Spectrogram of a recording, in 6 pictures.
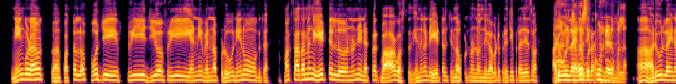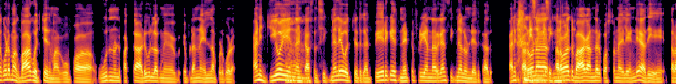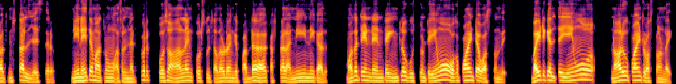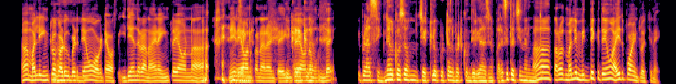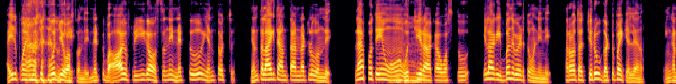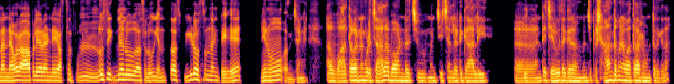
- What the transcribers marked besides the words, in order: in English: "ఫోర్ జీ ఫ్రీ జియో ఫ్రీ"; in English: "ఎయిర్టెల్"; in English: "నెట్‌వర్క్"; in English: "ఎయిర్టెల్"; other background noise; in English: "టవర్స్"; in English: "జియో"; in English: "సిగ్నల్"; in English: "నెట్ ఫ్రీ"; in English: "సిగ్నల్"; chuckle; in English: "సిగ్నల్"; in English: "ఇన్స్టాల్"; in English: "నెట్ వర్క్"; laugh; chuckle; in English: "సిగ్నల్"; tapping; laugh; in English: "ఫోర్ జీ"; in English: "నెట్"; stressed: "బాగా"; in English: "ఫ్రీగా"; in English: "స్పీడ్"
- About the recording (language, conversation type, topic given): Telugu, podcast, ఆన్‌లైన్ కోర్సులు మీకు ఎలా ఉపయోగపడాయి?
